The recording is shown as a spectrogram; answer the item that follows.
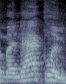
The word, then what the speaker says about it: Manaklin: That's all coming up, but we're lucky enough to be joined in studio by some special guests, the Manaklin brothers.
